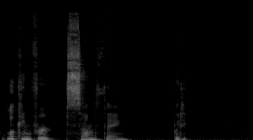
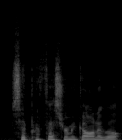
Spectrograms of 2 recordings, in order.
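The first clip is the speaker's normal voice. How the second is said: usual speaking voice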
